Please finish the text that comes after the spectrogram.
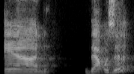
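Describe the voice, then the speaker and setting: A woman's voice: medium pitch, takes it slowly, pushed and bright. A woman in her fifties telling an earnest story on a panel over a video call, speaking emphatically. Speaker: alumni panelist. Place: living room.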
